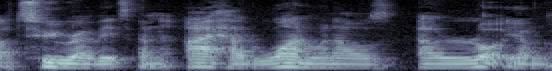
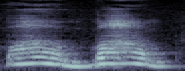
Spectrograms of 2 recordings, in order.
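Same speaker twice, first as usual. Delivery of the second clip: high urgent call through the letterbox; screamed call; 10 semitones higher than usual. Retold or imitated. Calling mum through the letterbox, a high urgent yell. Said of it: "I've screamed like".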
